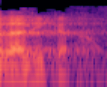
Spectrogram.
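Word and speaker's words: ذلك: Sampai kapanpun dzalika pasti dibaca dzalika.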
